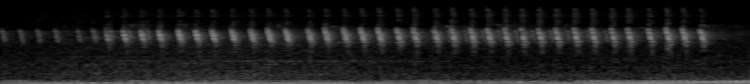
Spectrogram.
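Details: Bar-winged prinia (ciblek padi) looking for a rival: a steady, fast series of bright, high ticking notes lasting about three seconds, over a constant low hum.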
